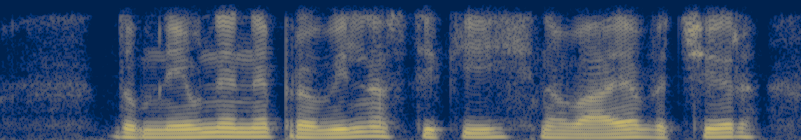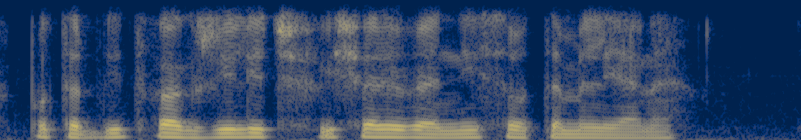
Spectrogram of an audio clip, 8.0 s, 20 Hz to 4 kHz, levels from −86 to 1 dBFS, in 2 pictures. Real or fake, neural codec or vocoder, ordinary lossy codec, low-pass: real; none; Opus, 24 kbps; 3.6 kHz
